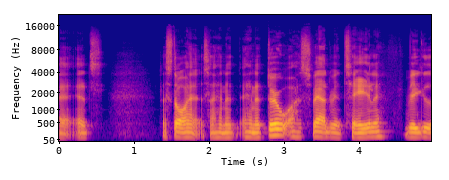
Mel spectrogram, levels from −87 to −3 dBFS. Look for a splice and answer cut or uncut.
uncut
